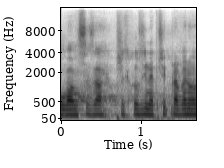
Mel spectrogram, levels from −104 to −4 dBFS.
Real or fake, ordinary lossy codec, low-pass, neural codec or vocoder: fake; AAC, 96 kbps; 14.4 kHz; codec, 32 kHz, 1.9 kbps, SNAC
